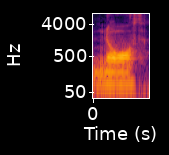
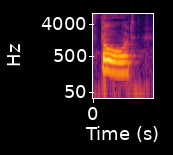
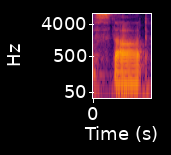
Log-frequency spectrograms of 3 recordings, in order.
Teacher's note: As my accent is non-rhotic, you will notice that north sounds the same as thought and start sounds the same as father when I say it.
